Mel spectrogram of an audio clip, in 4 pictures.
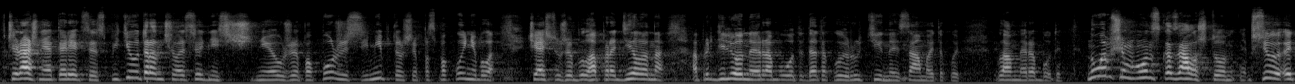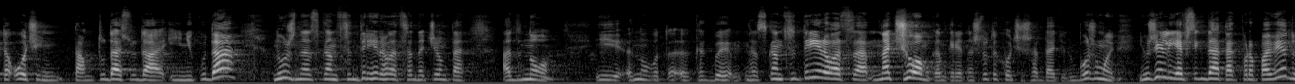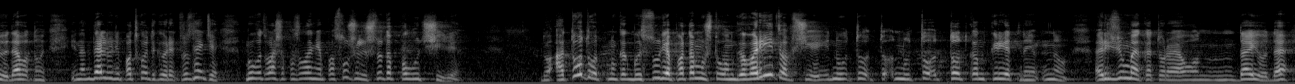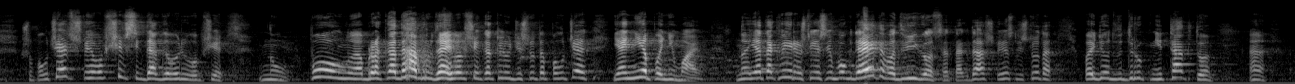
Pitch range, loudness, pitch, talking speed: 210-270 Hz, -26 LUFS, 240 Hz, 175 wpm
